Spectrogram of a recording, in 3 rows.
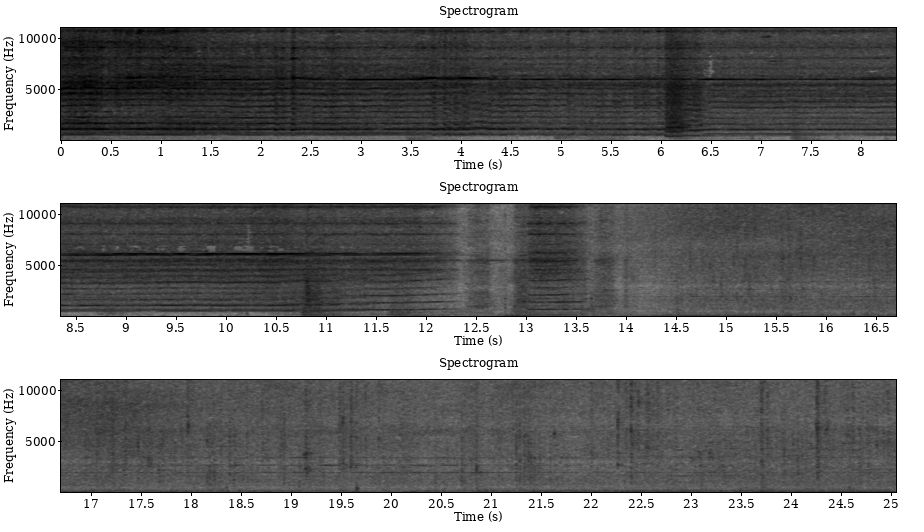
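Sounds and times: locomotive air horn: 0.0s - 13.9s
low rumble of passing train: 0.0s - 25.0s.

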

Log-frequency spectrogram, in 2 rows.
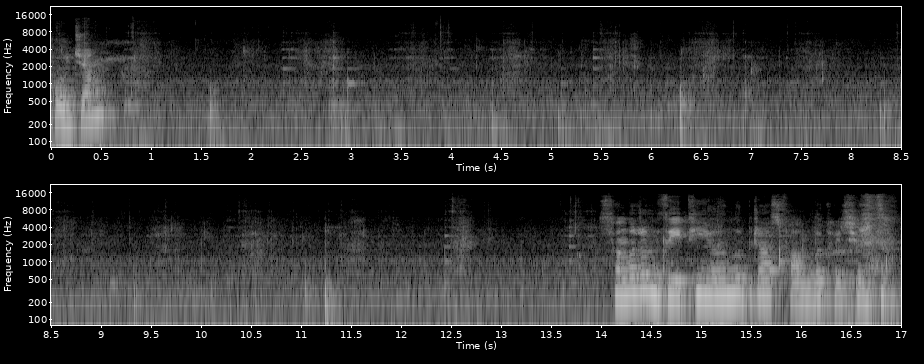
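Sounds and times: wet squishing and rustling: 0.0s - 17.0s.

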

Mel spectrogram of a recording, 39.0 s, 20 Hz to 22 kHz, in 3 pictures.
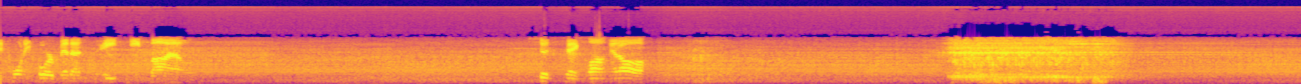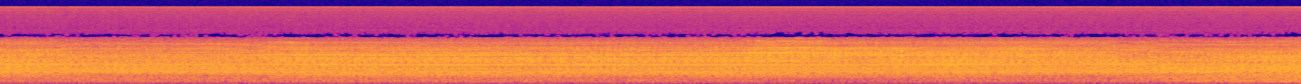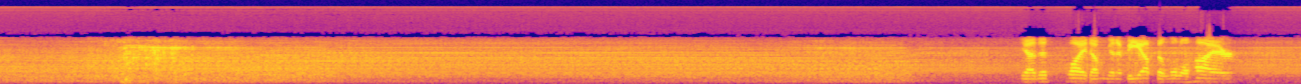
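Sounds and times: ultralight engine and propeller: 0.0s - 39.0s
loud burst of noise: 9.3s - 13.6s, 19.6s - 39.0s.

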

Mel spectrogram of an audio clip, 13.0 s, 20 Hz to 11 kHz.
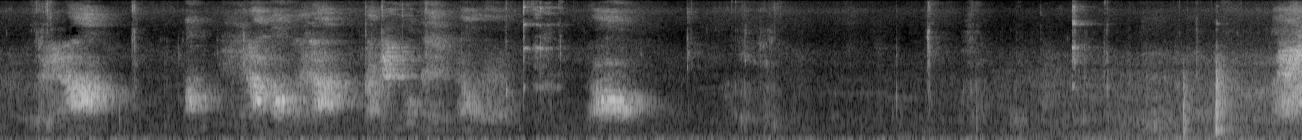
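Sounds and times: chewing food: 6.8s - 12.1s.

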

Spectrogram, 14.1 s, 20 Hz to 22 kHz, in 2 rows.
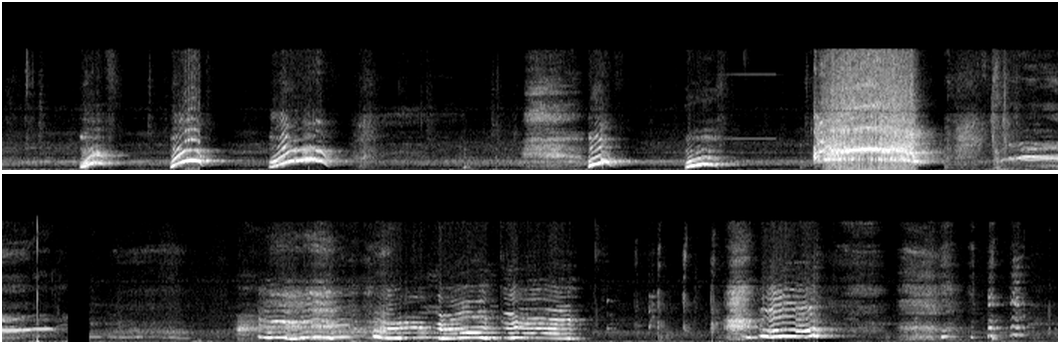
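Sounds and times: woman screaming: 1.1s - 2.4s, 3.9s - 6.3s.

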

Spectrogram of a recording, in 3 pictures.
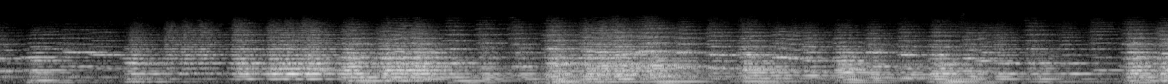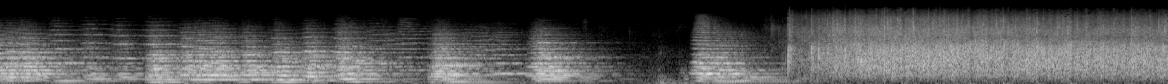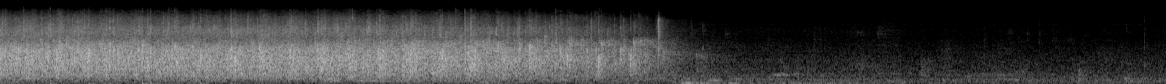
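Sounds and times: orchestra playing chords: 0.0s - 19.9s
audience applauding: 19.4s - 30.6s.

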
